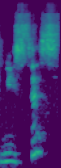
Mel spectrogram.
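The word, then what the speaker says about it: WiCyS: by our acronym lisa's w-i-c-y-s pronounced recess like we sisters because that's exactly what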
